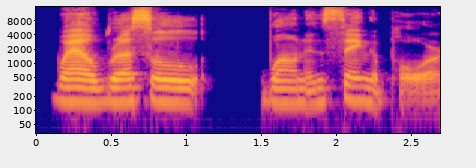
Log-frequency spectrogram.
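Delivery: slow put-on Texan drawl. Delivering a racing talking point after being asked: Texan accent. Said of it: "do it in Texan accent".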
